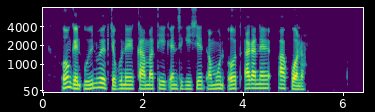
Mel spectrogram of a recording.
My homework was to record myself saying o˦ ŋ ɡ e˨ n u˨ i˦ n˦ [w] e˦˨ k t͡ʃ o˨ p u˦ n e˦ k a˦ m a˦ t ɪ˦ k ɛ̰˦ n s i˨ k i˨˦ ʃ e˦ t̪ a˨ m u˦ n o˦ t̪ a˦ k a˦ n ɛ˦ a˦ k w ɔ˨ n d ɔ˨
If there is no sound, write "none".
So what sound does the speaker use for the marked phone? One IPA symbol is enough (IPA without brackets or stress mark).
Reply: w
